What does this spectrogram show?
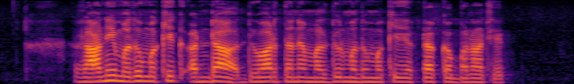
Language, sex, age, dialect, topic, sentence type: Magahi, male, 18-24, Northeastern/Surjapuri, agriculture, statement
